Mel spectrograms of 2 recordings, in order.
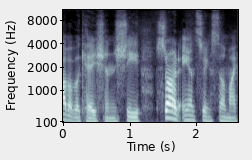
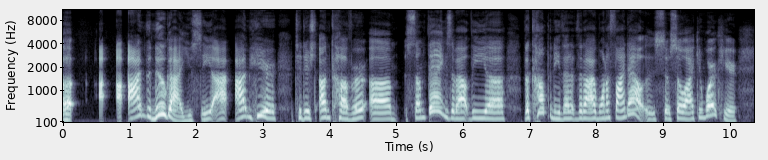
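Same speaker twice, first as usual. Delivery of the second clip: mock rattled, stumbling nervous stammer, pitched up; 8 semitones higher than usual. Retelling a stammered excuse to a man in a suit: imitating own nervous stammering. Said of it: "And I got real nervous".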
